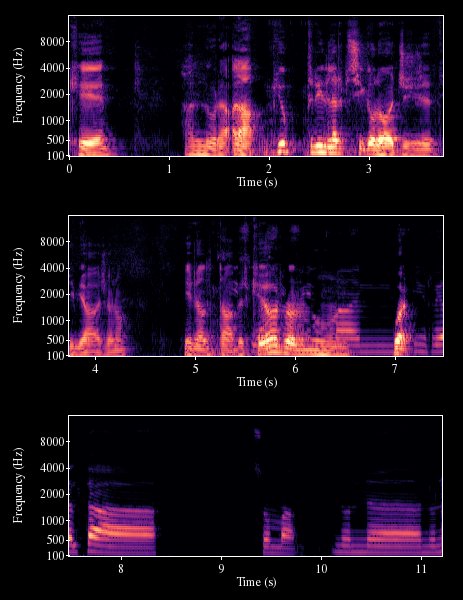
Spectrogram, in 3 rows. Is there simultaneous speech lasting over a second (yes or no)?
yes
